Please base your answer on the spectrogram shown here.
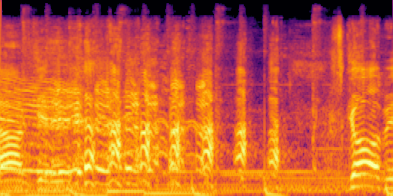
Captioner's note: both laugh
